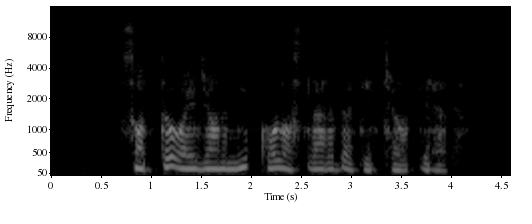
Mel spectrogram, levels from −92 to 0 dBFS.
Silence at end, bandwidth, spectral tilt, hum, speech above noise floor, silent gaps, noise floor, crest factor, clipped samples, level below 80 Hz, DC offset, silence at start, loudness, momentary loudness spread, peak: 0.5 s; 11 kHz; -7 dB/octave; none; 34 dB; none; -88 dBFS; 20 dB; under 0.1%; -88 dBFS; under 0.1%; 0.7 s; -55 LUFS; 12 LU; -36 dBFS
